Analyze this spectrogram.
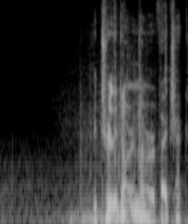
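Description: A man speaks close to a microphone, with animation.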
